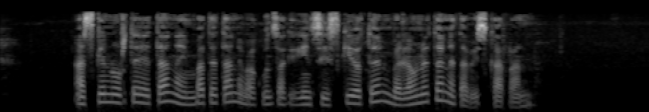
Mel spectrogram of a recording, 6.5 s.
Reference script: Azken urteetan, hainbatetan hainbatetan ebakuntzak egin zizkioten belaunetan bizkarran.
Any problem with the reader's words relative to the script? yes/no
yes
